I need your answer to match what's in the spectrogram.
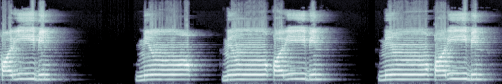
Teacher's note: Now qaf is high sounding, so your nun sakina also will be high sounding because you are preparing yourself and you are going close to the makhraj of qaf, and then then holding back to give sound of ghunna.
